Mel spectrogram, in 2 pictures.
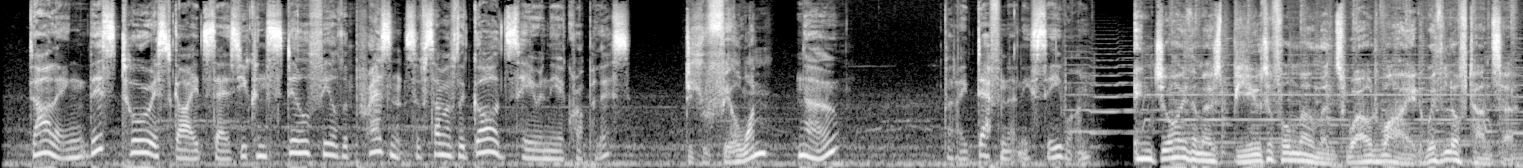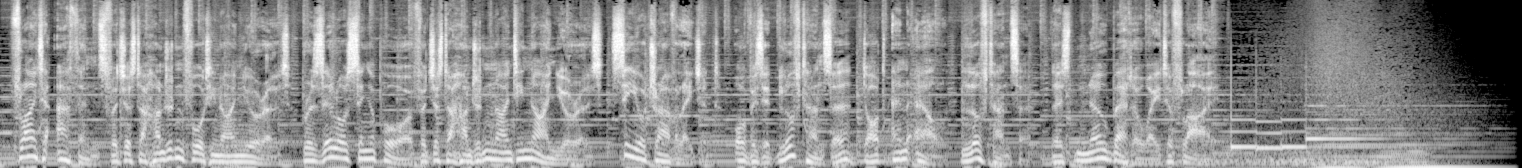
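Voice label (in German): British Werbung, englisch; sprecher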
